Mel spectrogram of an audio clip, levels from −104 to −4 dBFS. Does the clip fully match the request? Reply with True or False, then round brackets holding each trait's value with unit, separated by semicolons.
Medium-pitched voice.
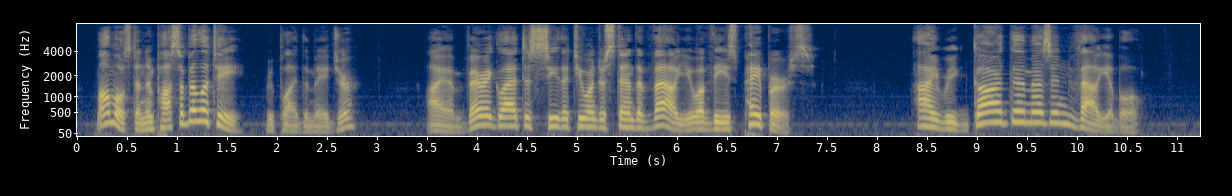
True (160 Hz)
